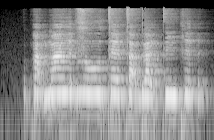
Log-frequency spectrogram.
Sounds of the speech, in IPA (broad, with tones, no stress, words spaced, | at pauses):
pã˦˨ bã˦ lɪ˦ʔzo˦ʊ̯tɛ˦ tä̰˦˨ɡa̰˦˨ɪ̯tĩ˦kɪ˦ʔ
